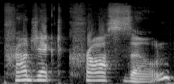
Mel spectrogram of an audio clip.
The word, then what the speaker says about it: Project X Zone: Project X Zone. – That I know about only because of two characters. – Excuse me, actually, you are wrong about one thing. It's pronounced Project Cross Zone.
